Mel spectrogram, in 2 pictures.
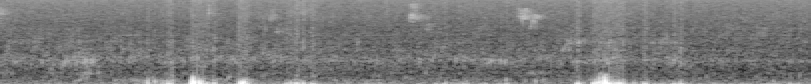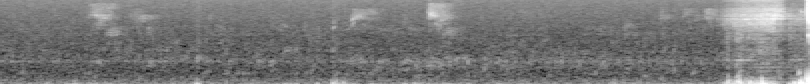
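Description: Quiet outdoor ambience with a few soft low thuds, a cluster about a second in and another near four seconds, and faint, sparse high chirps of distant birds.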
